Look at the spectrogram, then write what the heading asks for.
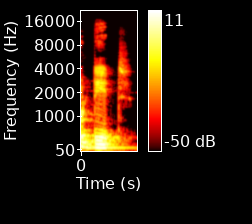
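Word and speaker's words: debt: देखिए, पहला है डेट। क्या पढ़ते हैं इसको, डेट। बी साइलेंट रहेगा।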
